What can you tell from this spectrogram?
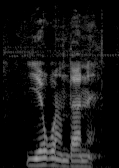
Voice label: "this big pig", Ipili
